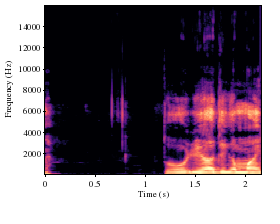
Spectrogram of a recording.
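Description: A man speaking Hindi, with two faint, short clicks in the gap between his words.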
